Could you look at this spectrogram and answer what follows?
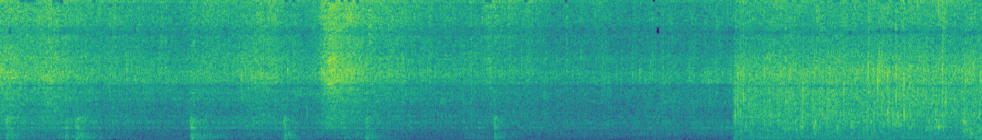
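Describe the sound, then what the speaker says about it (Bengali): Fish sizzles in a hot pan while a spatula scrapes and stirs it in a few soft, irregular strokes, and the frying hiss then swells louder and steadier near the end. "আমি আগে মাছটা কষাইতেছি, মাছ কষানি হইলে লাউ দিয়ে দিব।"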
